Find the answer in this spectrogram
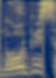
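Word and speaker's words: novice: 출신이죠 그리고 정치 신인 이에요 자 노바 있었던 노비스 라고 발음 하는데요 2탄 않은 요 4 찍을 나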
